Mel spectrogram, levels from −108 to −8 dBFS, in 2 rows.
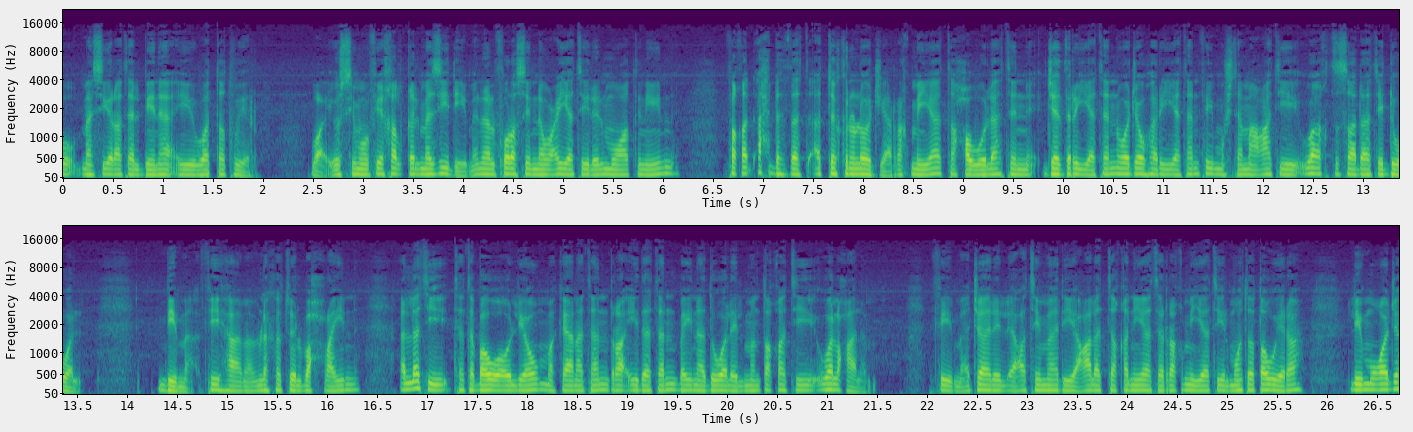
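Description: Nothing here calls for comment: the audio runs along without any technical trouble that a listener would catch.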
